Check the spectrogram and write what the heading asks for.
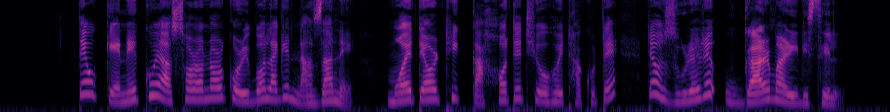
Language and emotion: Assamese, disgusted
